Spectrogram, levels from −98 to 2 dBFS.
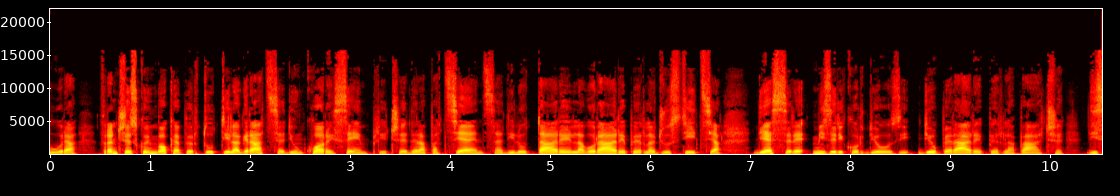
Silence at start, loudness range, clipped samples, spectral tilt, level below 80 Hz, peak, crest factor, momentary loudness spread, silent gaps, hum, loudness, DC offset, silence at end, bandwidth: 0 s; 2 LU; under 0.1%; -4.5 dB/octave; -62 dBFS; -10 dBFS; 20 dB; 9 LU; none; none; -29 LUFS; under 0.1%; 0 s; 16 kHz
